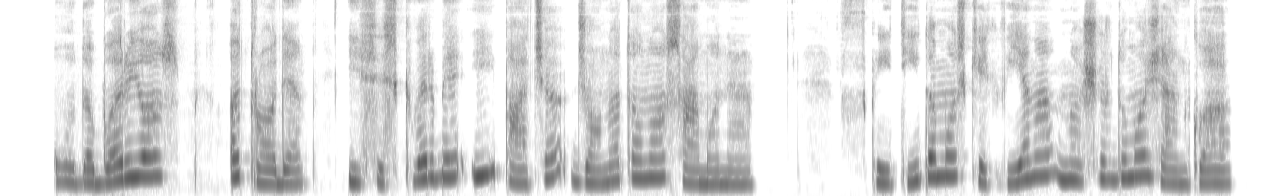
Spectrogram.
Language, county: Lithuanian, Kaunas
